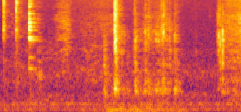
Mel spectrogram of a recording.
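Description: Faint computer keyboard keystrokes as a word is typed into a search: three quick clicks at the start, then another short run a little over a second in.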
